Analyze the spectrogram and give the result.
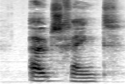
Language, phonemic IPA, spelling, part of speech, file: Dutch, /ˈœytsxɛint/, uitschijnt, verb, Nl-uitschijnt.ogg
- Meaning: second/third-person singular dependent-clause present indicative of uitschijnen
